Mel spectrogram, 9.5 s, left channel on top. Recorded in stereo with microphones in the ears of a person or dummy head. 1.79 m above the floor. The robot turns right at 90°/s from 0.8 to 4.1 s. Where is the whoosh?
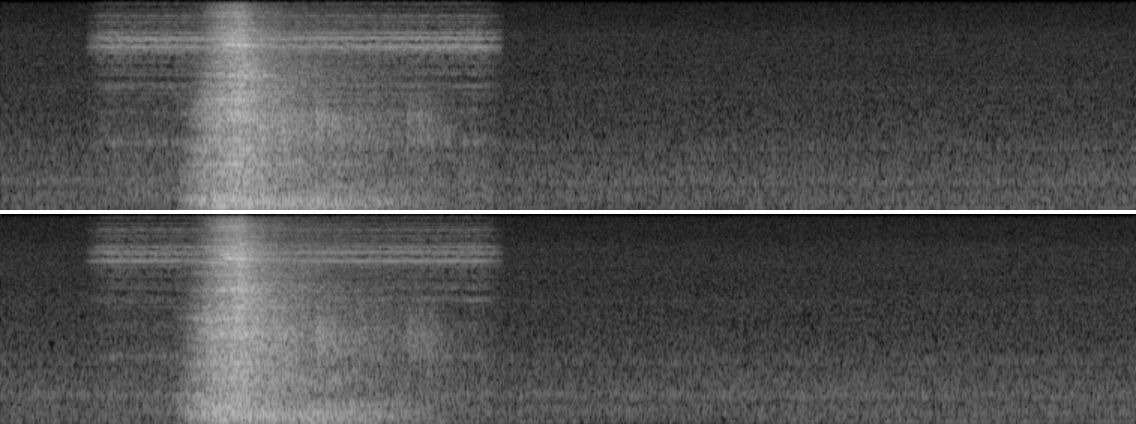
75° right, 1.5 m; by 3.6 s 120° left, 1.5 m.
